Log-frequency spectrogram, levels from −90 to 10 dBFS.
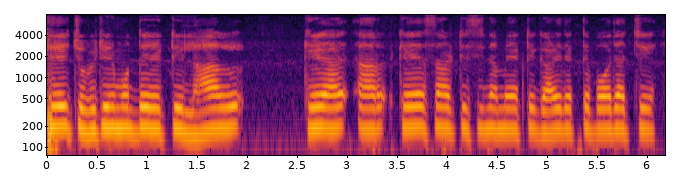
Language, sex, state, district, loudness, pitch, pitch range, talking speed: Bengali, male, Assam, Hailakandi, -14 LUFS, 185 Hz, 180-190 Hz, 135 wpm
